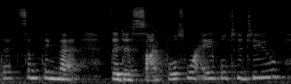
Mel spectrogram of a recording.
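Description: A woman with a high voice at a moderate pace, audible room echo around her. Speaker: children's church teacher. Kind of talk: children's Bible lesson. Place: home room. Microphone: phone near.

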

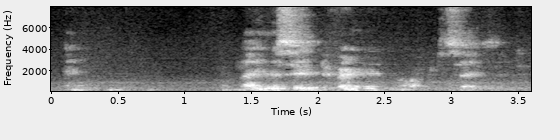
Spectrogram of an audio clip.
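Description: There is audible room echo around a man's voice. Noticeable background noise is also present. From India. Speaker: interview panel member. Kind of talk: mock job interview. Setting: interview room. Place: meeting room. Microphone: camera far.

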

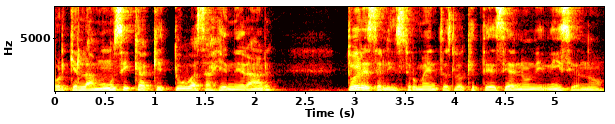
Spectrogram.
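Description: A man speaks at a moderate pace at a medium pitch, with ordinary pitch variation. His tone is dark and mellow, and somewhat breathy. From Bolivia, partly raised in Buenos Aires. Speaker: multi-instrumentalist musician and luthier; guest. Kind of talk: casual interview. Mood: calm, reflective. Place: home room.

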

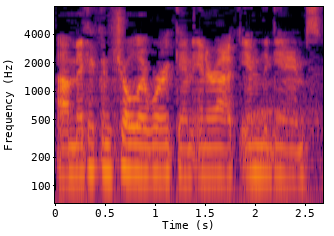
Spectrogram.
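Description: A man with a fairly high pitch speaks at a fairly quick pace over noticeable background noise. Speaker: gaming commentator. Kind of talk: casual vlog monologue. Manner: fast talker; lighthearted, upbeat. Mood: relaxed, friendly. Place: home room.

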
